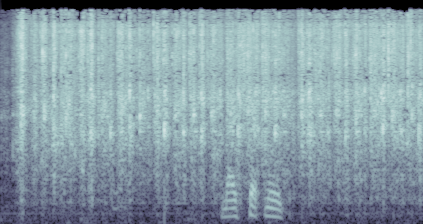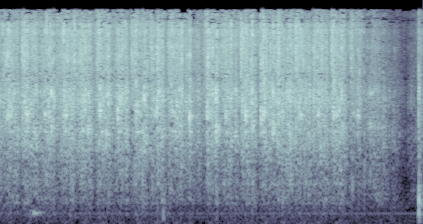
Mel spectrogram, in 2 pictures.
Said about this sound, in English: And then we're going to give it a good shake. And so you're pouring ice into a shaking tin, yeah.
